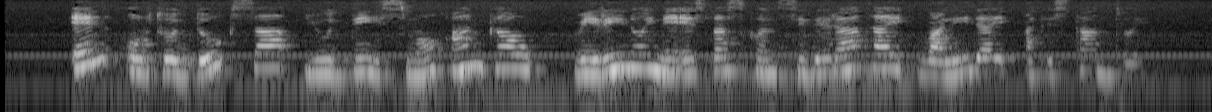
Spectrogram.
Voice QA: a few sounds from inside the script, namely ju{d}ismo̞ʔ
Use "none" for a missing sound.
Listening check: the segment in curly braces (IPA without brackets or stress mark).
d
